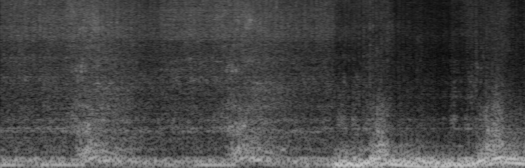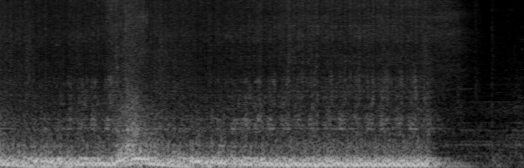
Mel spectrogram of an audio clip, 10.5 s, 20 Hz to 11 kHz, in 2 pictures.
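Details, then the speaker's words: 1971 Buick Riviera V8 just converted from carburetor to Holley Sniper EFI, break-in oil, start before radiator and front end are fitted: catches quickly, a few rising rev surges, then steady even idle with no misses; normal start and idle. "And no joke, first bump, fired up and idled perfect."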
